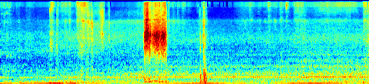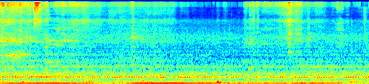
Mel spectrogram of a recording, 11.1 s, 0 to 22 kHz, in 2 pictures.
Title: kehe ru 10 condenser fans 1 and 3 bad bearing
